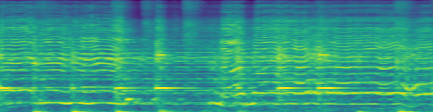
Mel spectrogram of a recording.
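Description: Live folk-theatre band music: a sustained, wavering melody over a steady low drum beat.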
